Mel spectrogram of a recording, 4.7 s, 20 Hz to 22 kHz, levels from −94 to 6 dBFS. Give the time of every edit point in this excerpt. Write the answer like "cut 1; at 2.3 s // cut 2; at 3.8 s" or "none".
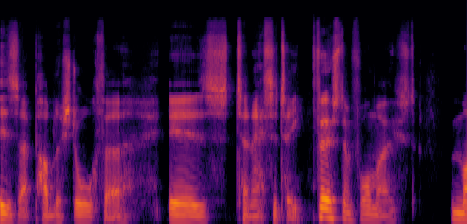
cut 1; at 3.0 s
